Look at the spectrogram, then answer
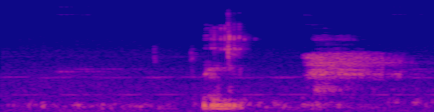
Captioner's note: burps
